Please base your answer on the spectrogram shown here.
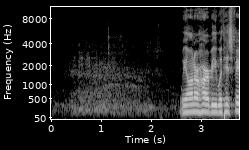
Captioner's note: audience laughing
